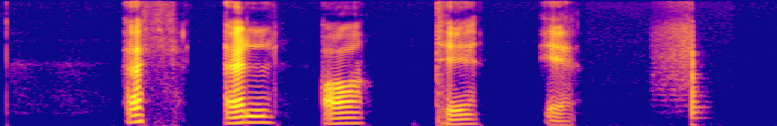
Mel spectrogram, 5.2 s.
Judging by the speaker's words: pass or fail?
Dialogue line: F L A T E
pass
